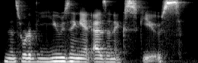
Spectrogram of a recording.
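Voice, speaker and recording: A woman co-hosting a podcast, talking in a casual, chatty way with quick asides. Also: low voice, steady tone, vocal fry, fairly bright tone. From Boston area. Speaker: podcast co-host.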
